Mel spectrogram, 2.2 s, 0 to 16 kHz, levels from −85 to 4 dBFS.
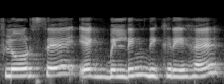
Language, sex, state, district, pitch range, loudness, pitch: Hindi, female, Telangana, Hyderabad, 250-280 Hz, -12 LUFS, 270 Hz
